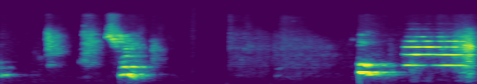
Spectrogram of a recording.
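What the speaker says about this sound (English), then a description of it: "I apologise, my dog is whinging." A dog whines indoors in short, high, nasal whimpers and yips, several close bursts separated by quiet gaps, ending in a longer tonal whine.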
